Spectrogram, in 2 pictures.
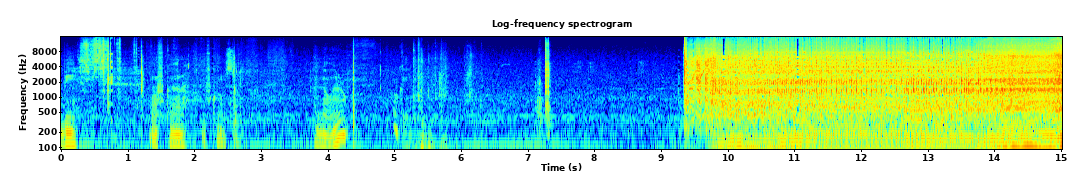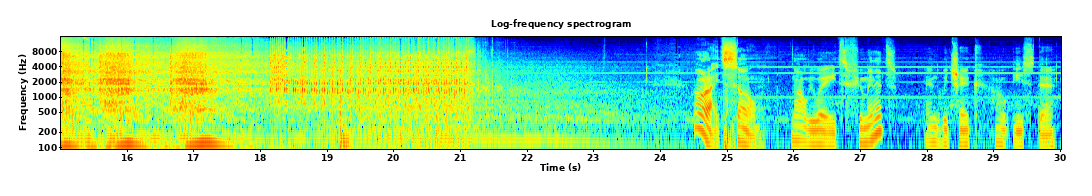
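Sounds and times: diesel engine starting and idling: 9.3 - 29.2.

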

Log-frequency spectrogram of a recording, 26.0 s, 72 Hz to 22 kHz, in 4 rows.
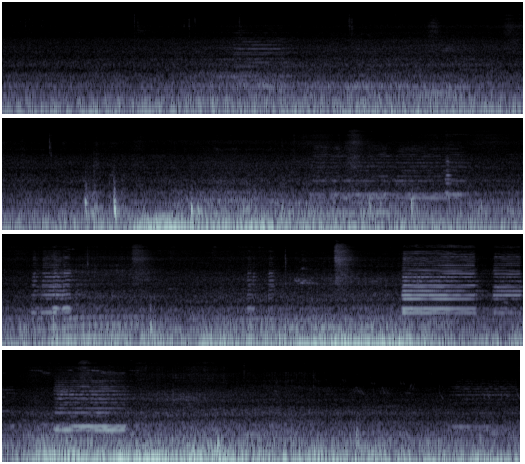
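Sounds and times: road and engine rumble: 0.0 - 26.0
car horns honking: 10.2 - 12.7, 13.3 - 14.6, 17.9 - 21.2.

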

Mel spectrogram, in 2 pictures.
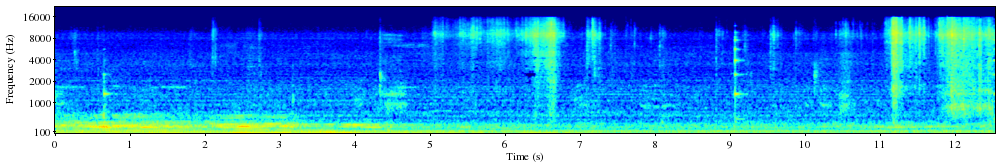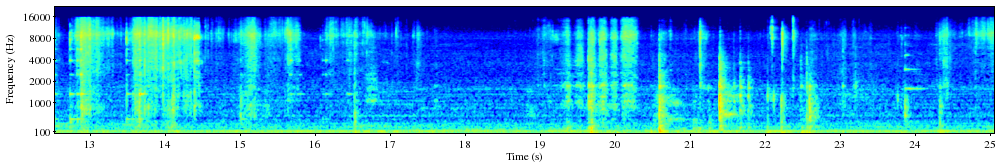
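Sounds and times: cling wrap crinkling: 5.0 - 7.4, 10.5 - 17.5, 24.4 - 25.0.

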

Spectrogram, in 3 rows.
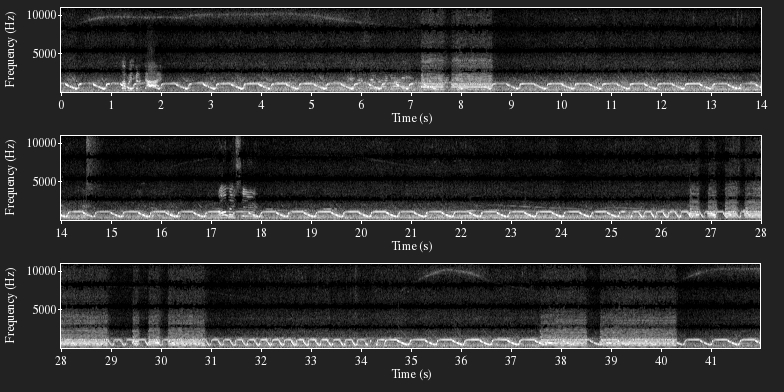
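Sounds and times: emergency siren yelping: 0.0 - 41.9
vehicle horn: 7.2 - 8.7, 26.5 - 31.0, 37.6 - 40.4.

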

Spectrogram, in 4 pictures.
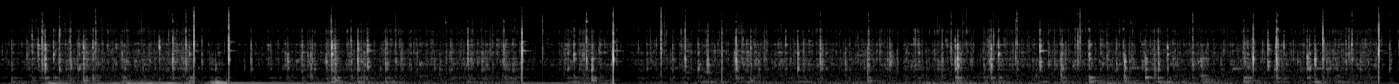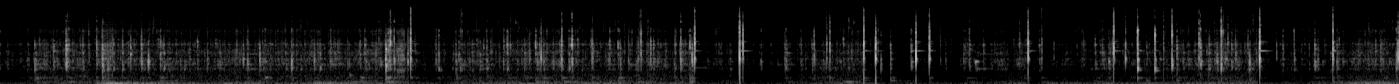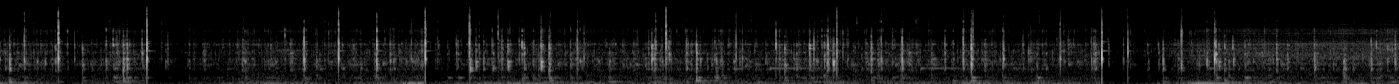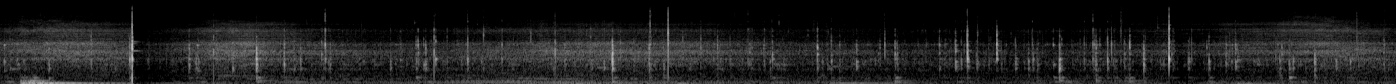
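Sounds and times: rain ticking on car windshield: 0.0 - 55.9
steady rain hiss: 33.0 - 55.9.

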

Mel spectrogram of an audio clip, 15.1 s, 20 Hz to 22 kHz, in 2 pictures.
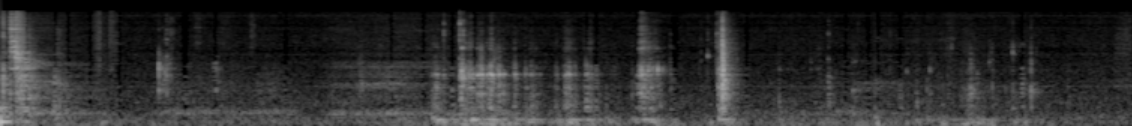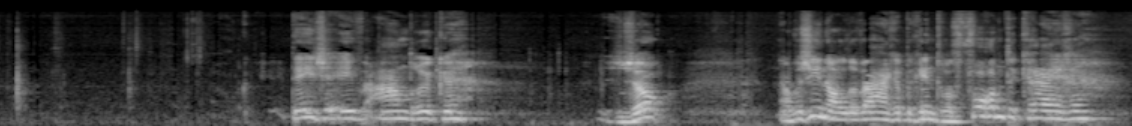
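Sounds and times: plastic parts clicking and tapping: 2.8 - 7.0.

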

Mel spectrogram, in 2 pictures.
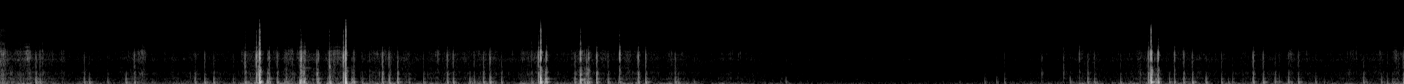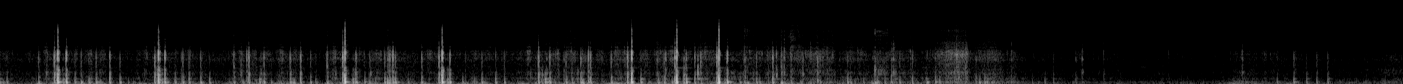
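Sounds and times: faint steady hiss: 0.0 - 28.0
footsteps on concrete: 10.6 - 24.2.

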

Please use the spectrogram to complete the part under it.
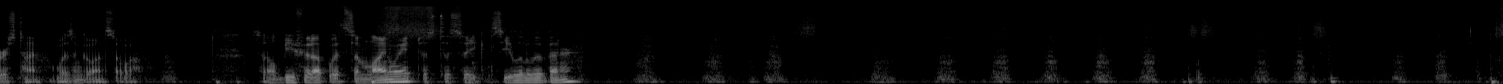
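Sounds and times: pen scratching on paper: 5.9 - 15.0.

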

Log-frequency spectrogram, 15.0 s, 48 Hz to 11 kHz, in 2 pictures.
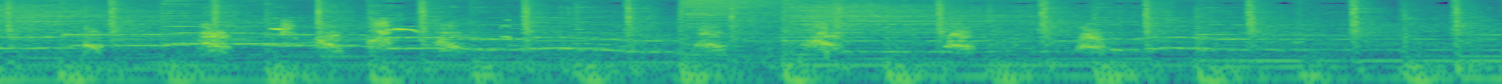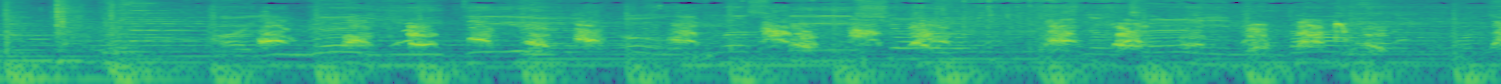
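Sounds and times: background music with steady beat: 0.0 - 15.0
dogs barking: 0.3 - 2.8, 3.4 - 5.7, 8.7 - 15.0.

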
